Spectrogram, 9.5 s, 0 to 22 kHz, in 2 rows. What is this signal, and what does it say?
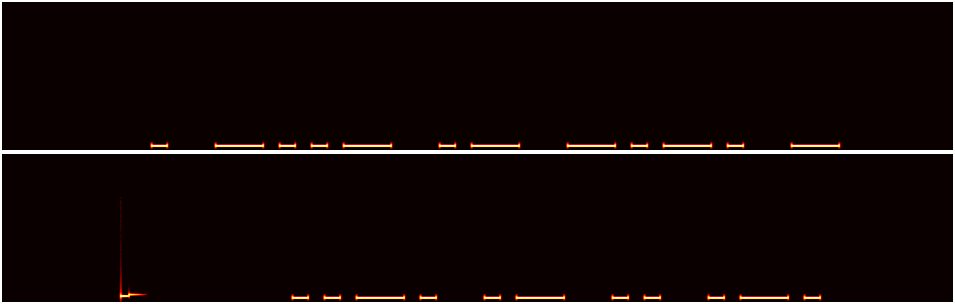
Morse code, heard as a keyed tone, about 15 wpm, 700 Hz. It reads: EXACT FAIR
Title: Sentences from Top 1300 Words - New Word Drill Alt - 15wpm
